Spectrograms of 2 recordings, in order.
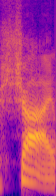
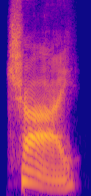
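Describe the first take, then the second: First: It begins with an sh sound. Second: It begins with a ch sound. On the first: "or shy like Chicago" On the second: "it's not chai"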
